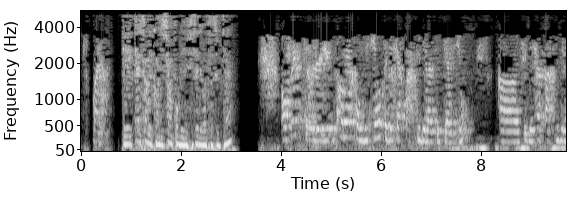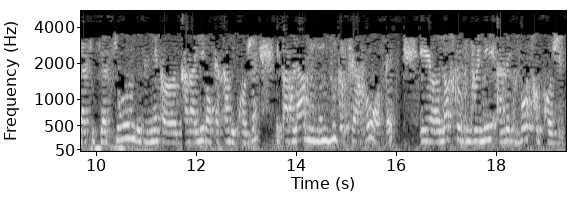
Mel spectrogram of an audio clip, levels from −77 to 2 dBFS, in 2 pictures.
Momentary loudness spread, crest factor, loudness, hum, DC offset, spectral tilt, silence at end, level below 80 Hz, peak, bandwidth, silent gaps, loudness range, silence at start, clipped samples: 5 LU; 10 dB; -10 LUFS; none; under 0.1%; -6.5 dB/octave; 0 s; -26 dBFS; 0 dBFS; 5.4 kHz; 3.33-3.39 s; 2 LU; 0 s; under 0.1%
